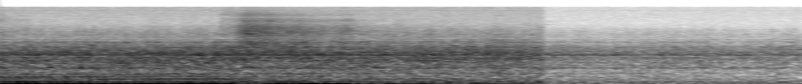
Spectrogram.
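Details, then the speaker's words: Ford Focus RS with a Turbosmart BOV replacing the stock diverter valve, under part throttle: steady turbo drone with a soft hiss of escaping air; the BOV vents boost, needing a boost reference adapter, and seems fine at full throttle. "I hope you guys can hear that yeah it's definitely venting when I'm not and I don't want it to I'm not trying to that is under you know part throttle"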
